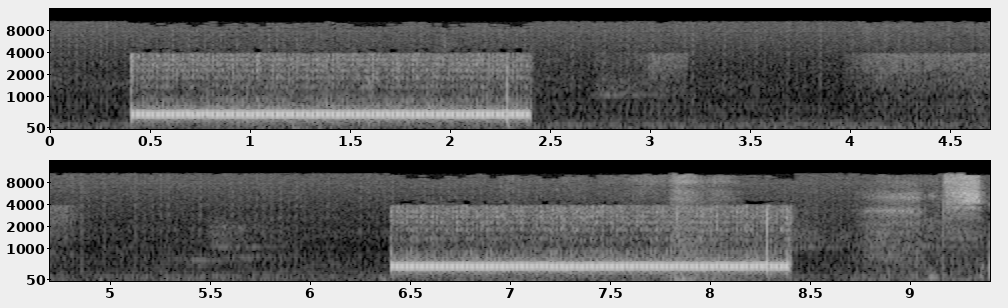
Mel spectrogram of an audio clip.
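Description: Two long, steady electronic ringback tones, each about two seconds, separated by a quiet pause with faint background noise, as heard on an outgoing phone call waiting to connect.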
